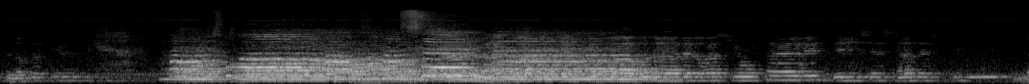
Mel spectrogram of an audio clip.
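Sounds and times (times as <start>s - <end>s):
Orthodox vigil chant: 1.6s - 8.2s.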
